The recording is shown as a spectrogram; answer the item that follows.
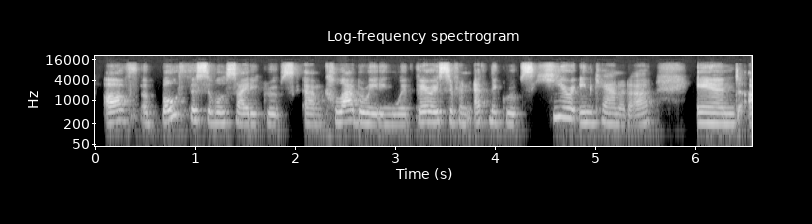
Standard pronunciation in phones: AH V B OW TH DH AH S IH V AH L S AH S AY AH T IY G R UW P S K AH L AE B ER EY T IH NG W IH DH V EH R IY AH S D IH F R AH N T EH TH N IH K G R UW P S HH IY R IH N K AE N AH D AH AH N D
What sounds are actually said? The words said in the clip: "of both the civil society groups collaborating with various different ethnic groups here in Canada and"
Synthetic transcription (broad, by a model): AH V B OW TH DH AH S IH V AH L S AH S AY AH T IY G R UW P S K AH L AE B ER EY T IH NG W IH DH V EH R IY AH S D IH F R AH N T EH TH N IH K G R UW P S HH IY R IH N K AE N AH D AH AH N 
